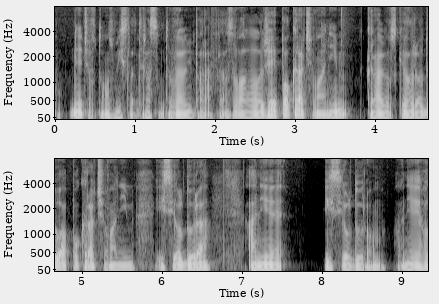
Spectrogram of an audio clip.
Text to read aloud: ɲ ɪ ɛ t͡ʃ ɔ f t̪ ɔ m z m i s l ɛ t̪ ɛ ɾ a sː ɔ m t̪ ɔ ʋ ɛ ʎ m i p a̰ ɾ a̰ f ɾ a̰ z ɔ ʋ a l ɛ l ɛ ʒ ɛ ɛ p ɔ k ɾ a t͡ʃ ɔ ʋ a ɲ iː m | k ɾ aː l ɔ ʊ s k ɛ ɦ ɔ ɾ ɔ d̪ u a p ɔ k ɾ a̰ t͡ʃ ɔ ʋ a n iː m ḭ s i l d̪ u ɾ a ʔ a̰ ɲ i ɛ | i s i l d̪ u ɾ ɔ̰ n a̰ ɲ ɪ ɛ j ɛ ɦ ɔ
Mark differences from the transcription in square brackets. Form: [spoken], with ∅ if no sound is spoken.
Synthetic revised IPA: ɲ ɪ ɛ t͡ʃ ɔ f t̪ ɔ m z m i s l ɛ t̪ ɛ ɾ a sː ɔ m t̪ ɔ ʋ ɛ ʎ m i p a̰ ɾ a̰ f ɾ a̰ z ɔ ʋ a l [a] l ɛ ʒ ɛ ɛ p ɔ k ɾ a t͡ʃ ɔ ʋ a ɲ iː m | k ɾ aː [ʎ] ɔ ʊ s k ɛ ɦ ɔ ɾ ɔ d̪ u a p ɔ k ɾ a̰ t͡ʃ ɔ ʋ a [ɲ] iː m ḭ s i l d̪ u ɾ a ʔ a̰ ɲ [ɪ] ɛ | i s i l d̪ u ɾ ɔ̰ [m] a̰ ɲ ɪ ɛ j ɛ ɦ ɔ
